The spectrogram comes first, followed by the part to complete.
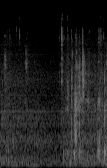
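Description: Faint rustling of paper pages as a Bible is leafed through, starting a little over a second in after a brief quiet.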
